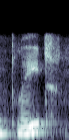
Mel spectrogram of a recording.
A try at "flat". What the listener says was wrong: Flate? It's not flate. It's flat.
